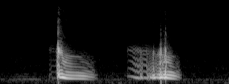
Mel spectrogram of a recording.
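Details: A male green frog in a summer pond gives two abrupt, twanging notes, like a loose banjo string being plucked, calling to attract mates and establish territory.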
